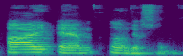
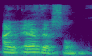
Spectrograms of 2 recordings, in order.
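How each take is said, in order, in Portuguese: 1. As duas palavras 'I am' são ditas por extenso. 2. 'I am' é contraído em uma só sílaba. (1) "você não vai escutar eu falando assim" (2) "Vou falar I'm Anderson"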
